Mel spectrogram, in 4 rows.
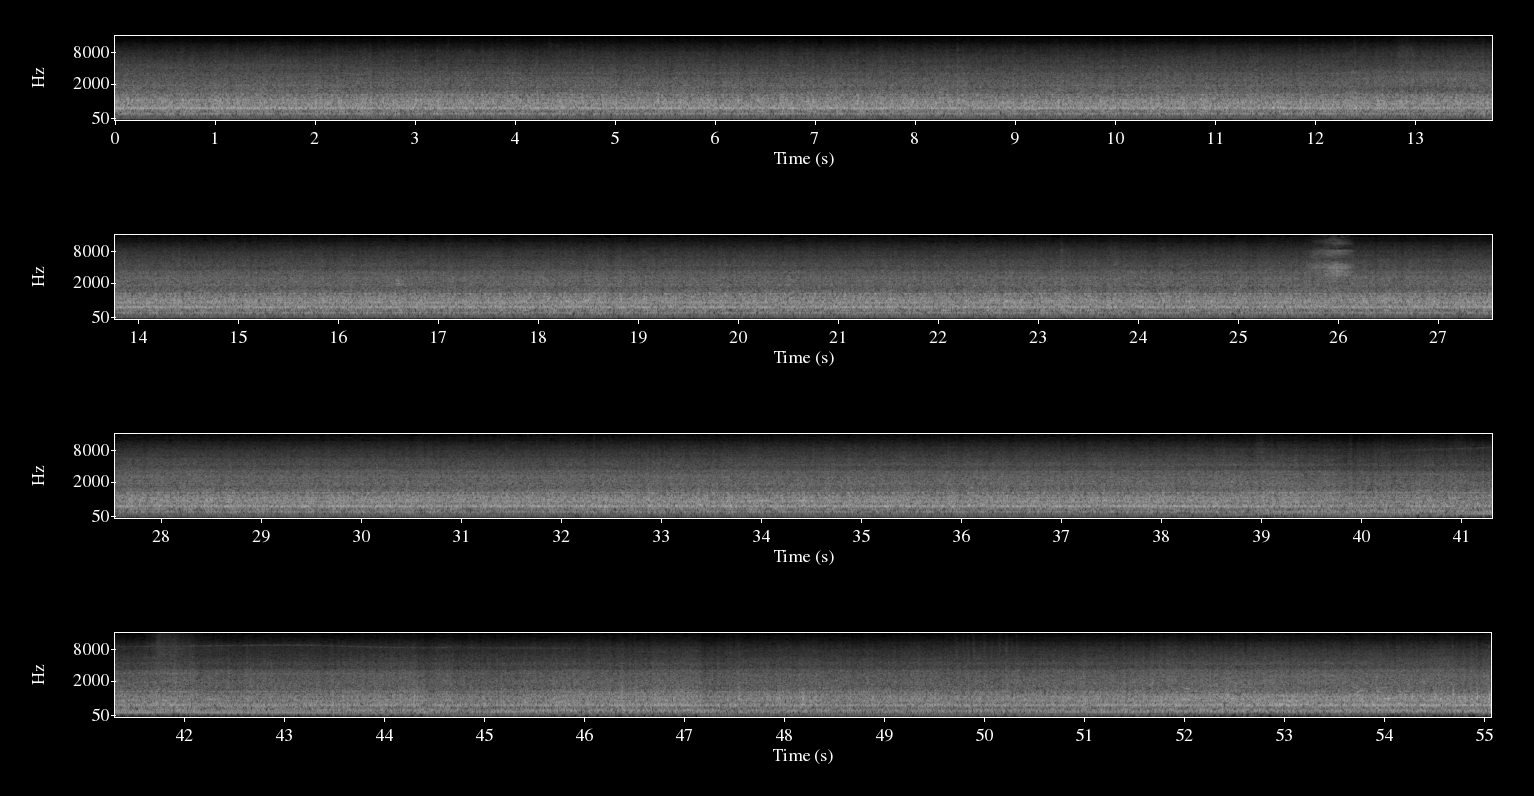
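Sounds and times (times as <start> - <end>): bus diesel engine: 0.0 - 55.0
heater blowers whining: 0.0 - 55.0.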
